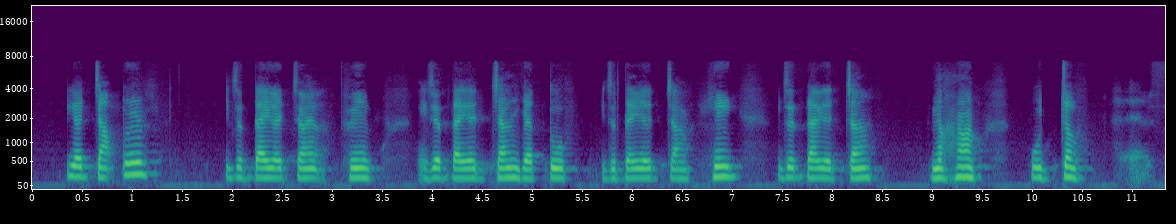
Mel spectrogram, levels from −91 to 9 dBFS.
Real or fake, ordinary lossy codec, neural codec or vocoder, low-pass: fake; none; codec, 16 kHz, 1 kbps, FreqCodec, larger model; 7.2 kHz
